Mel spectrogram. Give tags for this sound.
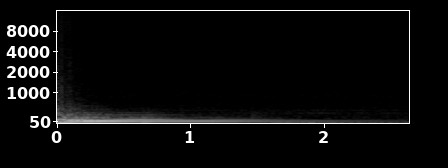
zoom bass condom kick percussion drum bassdrum h2 rubber

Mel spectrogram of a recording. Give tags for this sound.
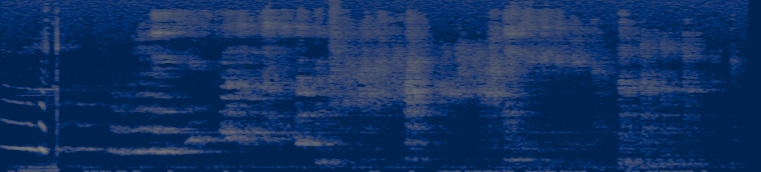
maniacal evil cackle spirit demented laugh spooky horror insane halloween creepy

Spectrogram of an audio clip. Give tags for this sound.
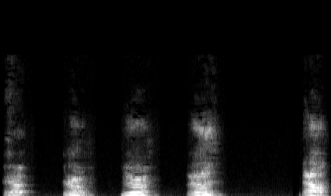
hungry man male voice

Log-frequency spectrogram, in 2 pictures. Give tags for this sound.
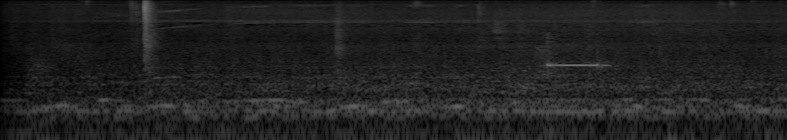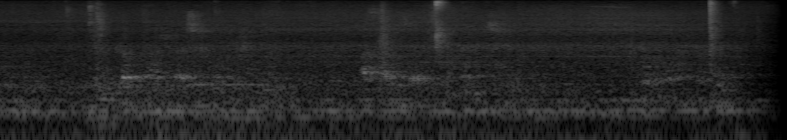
building elevator lift machine move

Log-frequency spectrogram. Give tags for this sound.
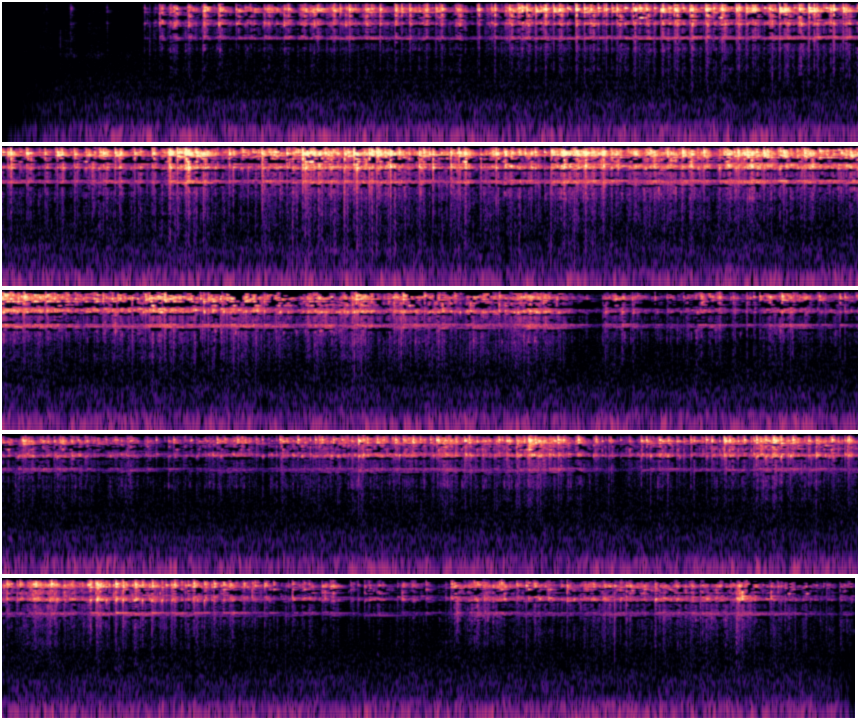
chink jingle tinkle

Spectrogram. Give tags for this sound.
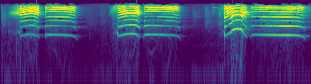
dog highpitched pet puppy screech squeaking squeaky

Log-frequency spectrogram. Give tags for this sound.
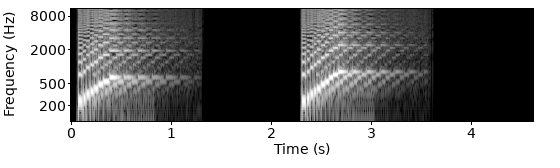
vgm game 8-bit chiptune chippy sound-design arcade chip video-game retro

